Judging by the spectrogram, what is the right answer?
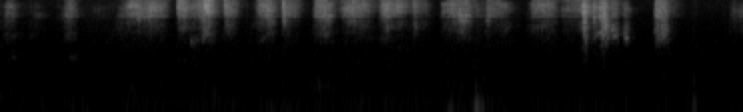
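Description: Paintbrushes scrubbing paint onto paper: faint, repeated short scratchy strokes, several a second, starting about a second in.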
